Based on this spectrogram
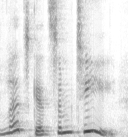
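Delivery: put-on British doll voice. Imitating a favorite doll that talked: british accent. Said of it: "would say in a British accent".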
